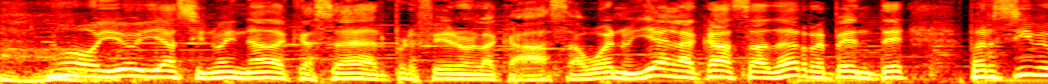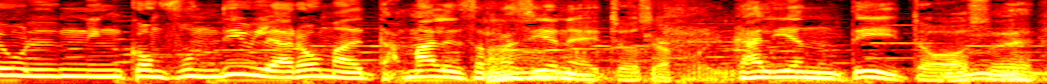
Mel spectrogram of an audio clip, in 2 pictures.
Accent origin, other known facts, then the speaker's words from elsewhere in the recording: Colombia; en mi país, y más específicamente en las tierras paisas, Medellín y todo el eje cafetero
